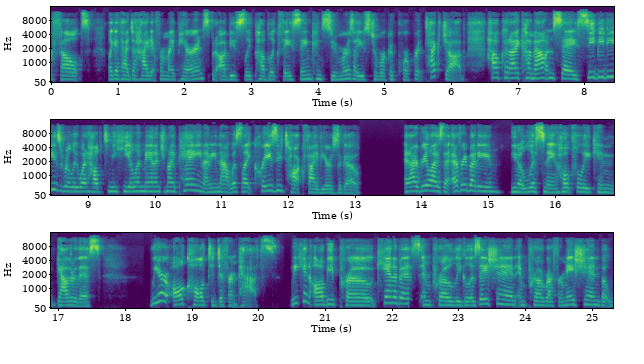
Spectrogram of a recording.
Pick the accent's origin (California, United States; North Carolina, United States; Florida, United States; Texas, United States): Texas, United States; growing up in Texas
